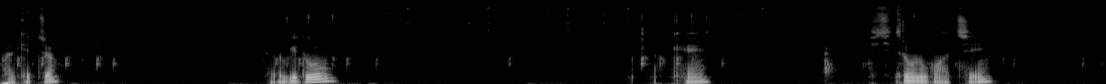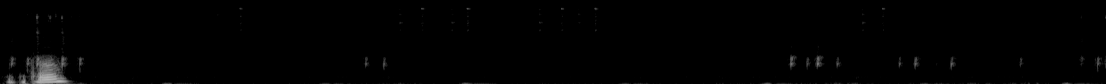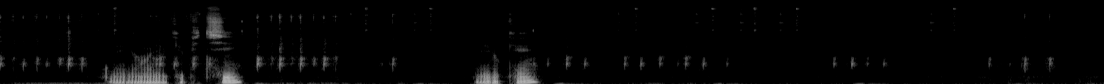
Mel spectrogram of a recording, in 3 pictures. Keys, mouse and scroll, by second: 0.0-0.8 typing, 2.5-5.5 typing, 6.6-6.9 typing, 9.7-11.6 typing, 14.6 ], 18.8-25.8 typing, 27.0-29.2 typing, 30.3-30.7 typing, 32.1 typing.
